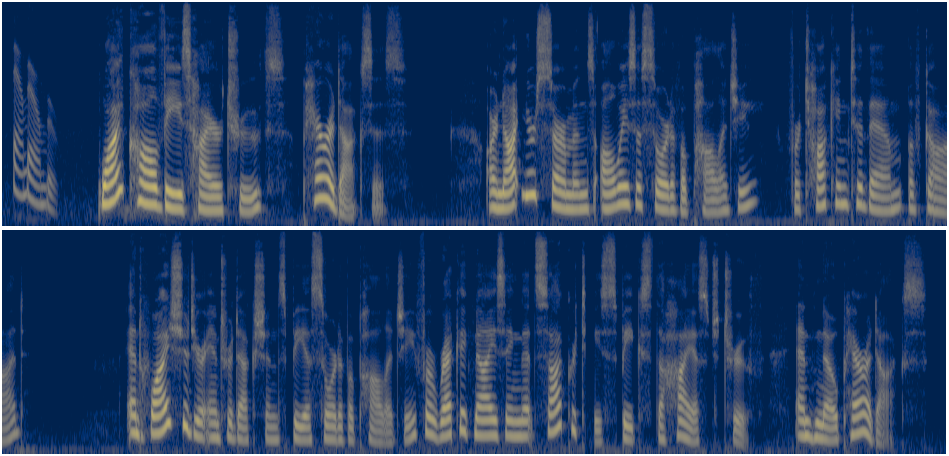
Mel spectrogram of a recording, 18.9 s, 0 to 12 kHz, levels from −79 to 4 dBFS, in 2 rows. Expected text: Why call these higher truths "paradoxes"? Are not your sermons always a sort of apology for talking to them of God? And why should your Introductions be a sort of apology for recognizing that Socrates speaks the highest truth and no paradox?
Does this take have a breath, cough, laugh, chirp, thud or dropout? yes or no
yes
